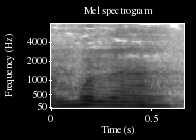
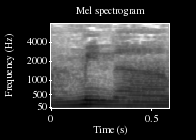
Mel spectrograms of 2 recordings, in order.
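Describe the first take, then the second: First: "Muna" with a u in the first syllable; dhamma pronunciation. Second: "Mina" with an i in the first syllable; kasra pronunciation. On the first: Lecturer shows variant vowels, "Muna" said with a u. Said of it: "pronounce them with a dhamma". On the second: Lecturer shows variant vowels, "Mina" said with an i. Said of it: "or the kasra". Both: Shown as a demonstration.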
